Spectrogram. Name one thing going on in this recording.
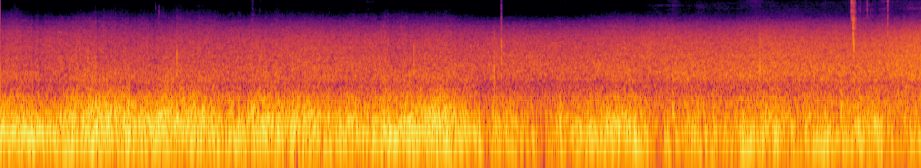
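Waves crash and roar against rocks in the distance.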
